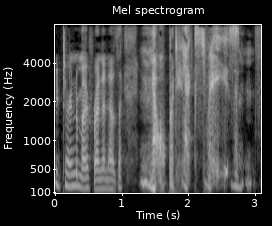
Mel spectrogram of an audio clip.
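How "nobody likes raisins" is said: tiny, breathy, whispery little pixie voice. Retelling what she said to her friend during a scary movie, in a little pixie voice. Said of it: "Like the little pixie voice".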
